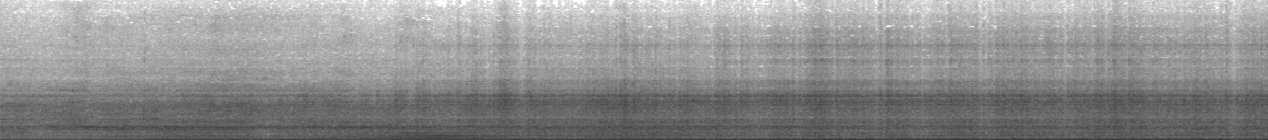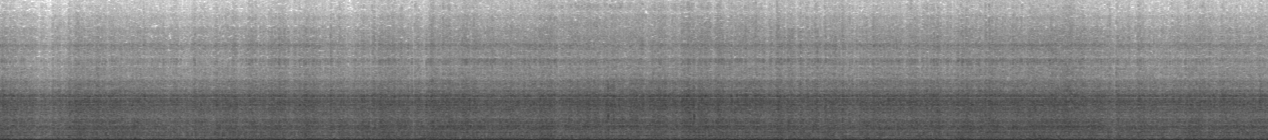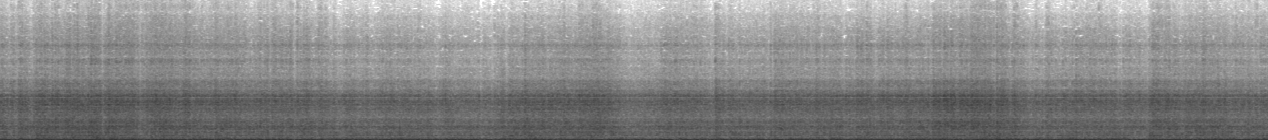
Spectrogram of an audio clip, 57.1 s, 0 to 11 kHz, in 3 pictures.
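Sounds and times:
motorcycle engine rumble: 0.0s - 57.0s
road and wind noise: 0.0s - 57.0s.

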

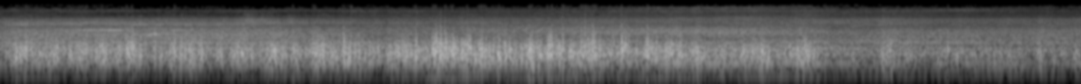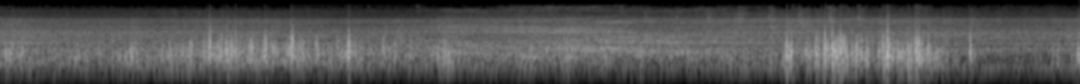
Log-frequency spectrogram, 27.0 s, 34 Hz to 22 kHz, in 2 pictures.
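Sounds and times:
train wheels rumbling on rail: 0.0s - 27.0s
wind buffeting microphone: 0.0s - 27.0s
wheels clacking over track: 17.0s - 27.0s.

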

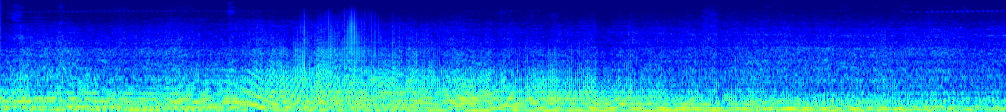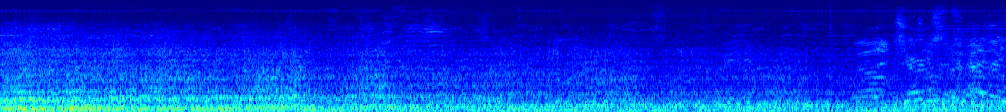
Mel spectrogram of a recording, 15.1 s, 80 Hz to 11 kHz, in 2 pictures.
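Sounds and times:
propeller planes droning: 0.0s - 15.0s.

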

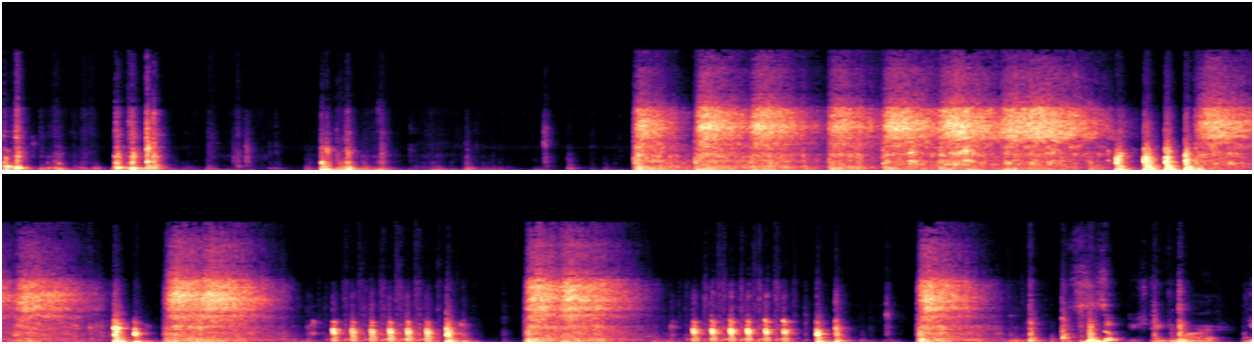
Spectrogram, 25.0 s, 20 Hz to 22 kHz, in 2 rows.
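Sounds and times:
electric chopper running: 6.3s - 16.8s, 17.7s - 20.2s, 21.6s - 22.6s.

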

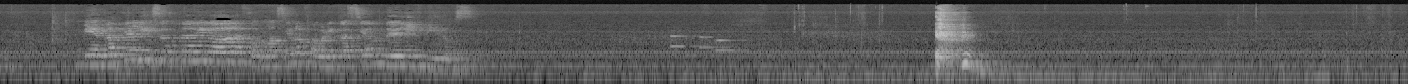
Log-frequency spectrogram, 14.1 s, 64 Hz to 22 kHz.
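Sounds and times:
steady low hum: 0.0s - 14.0s
person coughing: 9.4s - 10.0s.

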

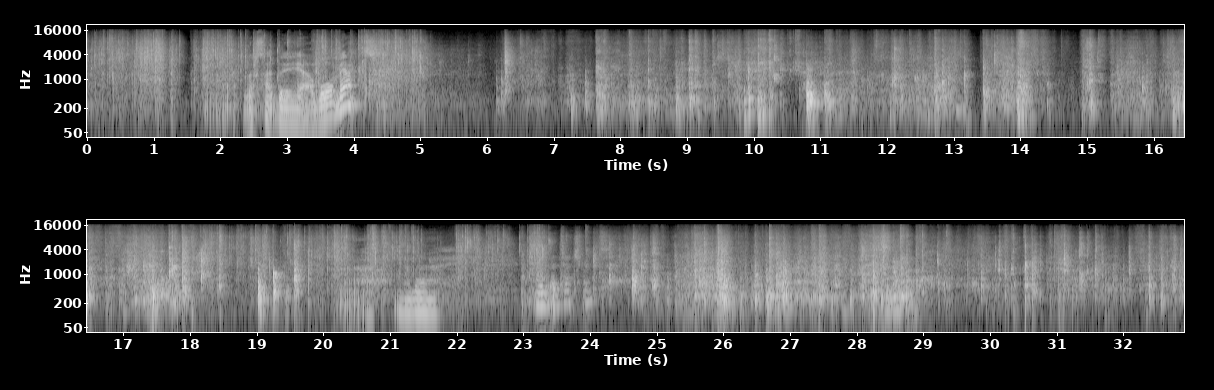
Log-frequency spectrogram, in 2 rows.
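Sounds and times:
plastic bags crinkling: 0.0s - 32.9s
cardboard rustling and scraping: 6.4s - 20.4s, 22.5s - 32.9s.

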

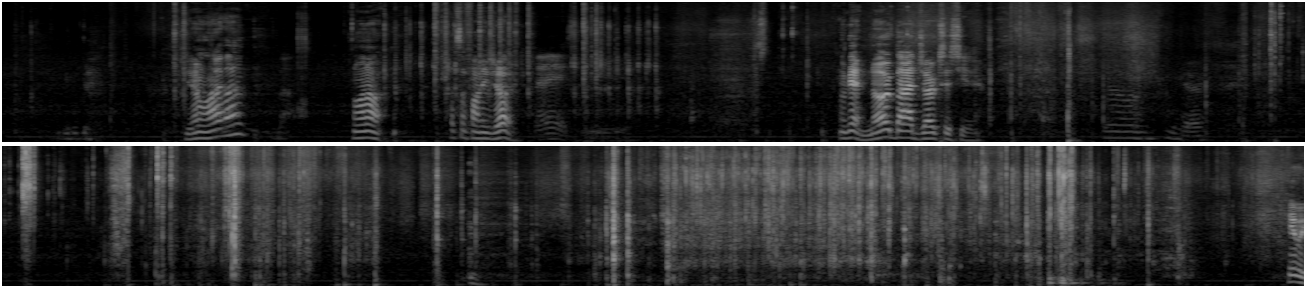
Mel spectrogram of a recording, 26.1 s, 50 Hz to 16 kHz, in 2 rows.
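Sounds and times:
foil packs crinkling: 14.1s - 16.7s, 18.9s - 25.8s
cardboard box crackling and tearing: 15.1s - 16.3s, 19.6s - 24.4s.

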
